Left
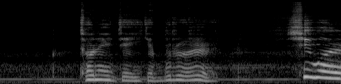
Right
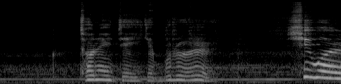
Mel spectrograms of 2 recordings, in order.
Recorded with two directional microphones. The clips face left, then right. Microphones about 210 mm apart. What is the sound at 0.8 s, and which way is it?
Speech, 15° left (ahead or behind).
